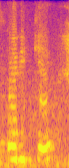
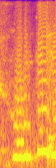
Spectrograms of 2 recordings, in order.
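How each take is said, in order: First: Orike with final l dropped; Kartanadan dialect form. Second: Orikal closed with a final l; standard Malayalam form. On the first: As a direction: end Orike on an open vowel. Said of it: "word final lateral le gets deleted". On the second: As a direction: sound the l ending Orikal. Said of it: "in standard Malayalam becomes". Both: Shown as a demonstration.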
